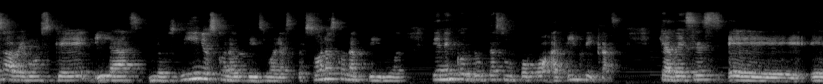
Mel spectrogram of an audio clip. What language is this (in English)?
Spanish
